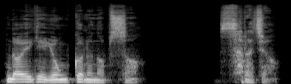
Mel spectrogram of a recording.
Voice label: greeting, ko; kohlrabi; Cookie Run

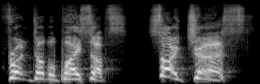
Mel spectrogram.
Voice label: level up, en; Cookie Run

